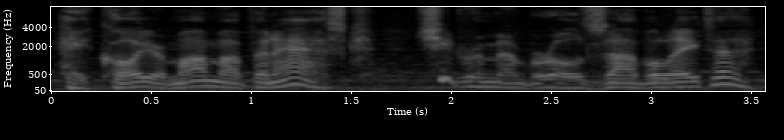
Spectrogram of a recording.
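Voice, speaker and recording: An actor playing a middle-aged retired soldier, down on his luck, who begs in a halting, stammering way. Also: medium pitch, a bit bright, faint music behind, close to an everyday voice. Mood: wheedling.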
